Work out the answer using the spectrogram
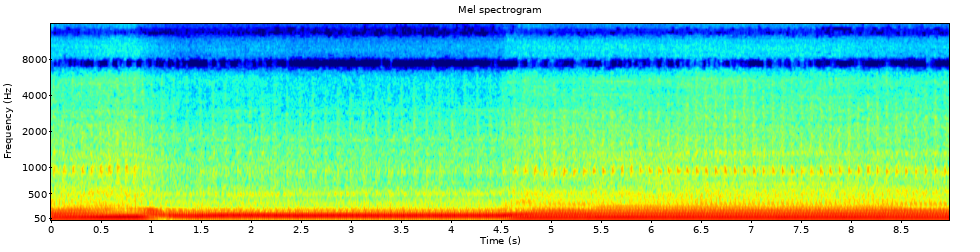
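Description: Engine drops then steadies with fast light ticking riding over the hum; ticking noise from the six-cylinder, cause unclear.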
